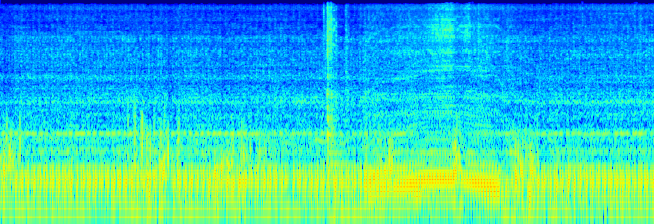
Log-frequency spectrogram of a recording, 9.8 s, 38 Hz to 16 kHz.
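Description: Honda CB500X's parallel-twin engine idling steadily, with a sharp click about five seconds in. Between about six and seven and a half seconds a second motorcycle's engine grows louder and fades as it rides past.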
